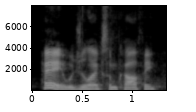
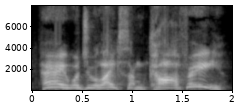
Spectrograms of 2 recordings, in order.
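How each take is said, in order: First: The question is asked in a calm voice. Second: The question is yelled loudly.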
